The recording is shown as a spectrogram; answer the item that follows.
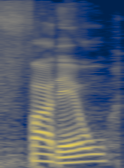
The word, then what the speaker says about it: Farel: ele Aqui como Guilherme Farel com um R só da forma correta como se pronunciar em língua portuguesa entrando já na sua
